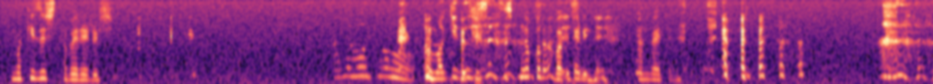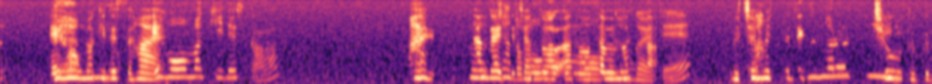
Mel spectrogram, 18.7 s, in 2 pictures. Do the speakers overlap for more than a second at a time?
Yes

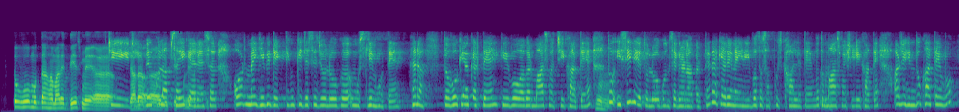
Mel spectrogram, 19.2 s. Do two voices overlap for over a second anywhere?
Yes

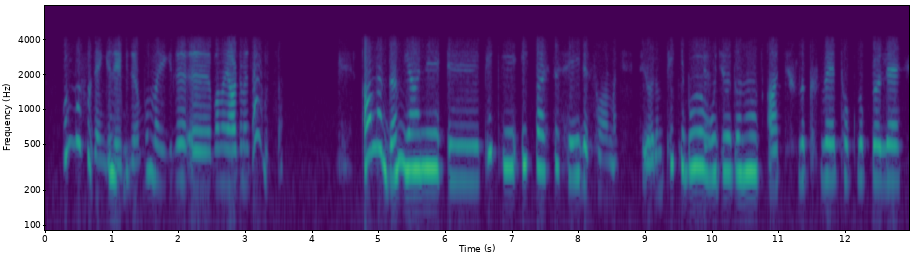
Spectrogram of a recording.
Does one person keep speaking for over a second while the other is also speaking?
No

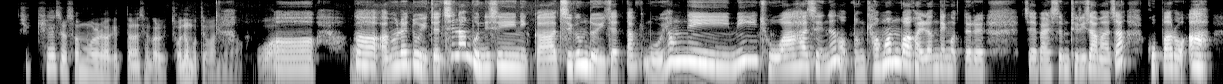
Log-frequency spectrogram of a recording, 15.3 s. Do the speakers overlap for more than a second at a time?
No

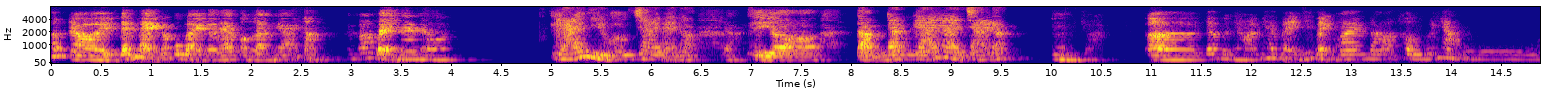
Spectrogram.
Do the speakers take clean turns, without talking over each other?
Yes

